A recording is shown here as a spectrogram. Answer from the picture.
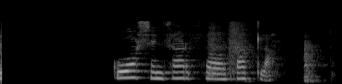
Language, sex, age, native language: Icelandic, female, 8, Icelandic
